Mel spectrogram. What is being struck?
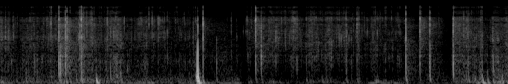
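Plastic bubble wrap sheet.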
